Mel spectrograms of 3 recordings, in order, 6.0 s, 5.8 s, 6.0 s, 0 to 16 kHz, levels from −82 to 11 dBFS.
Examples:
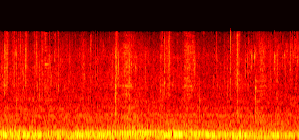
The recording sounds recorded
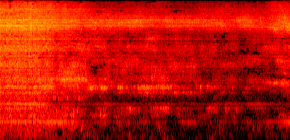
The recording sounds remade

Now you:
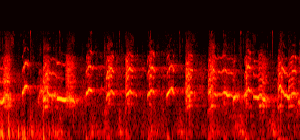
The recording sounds recorded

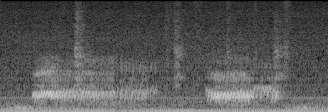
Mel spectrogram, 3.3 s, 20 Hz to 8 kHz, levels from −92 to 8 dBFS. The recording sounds recorded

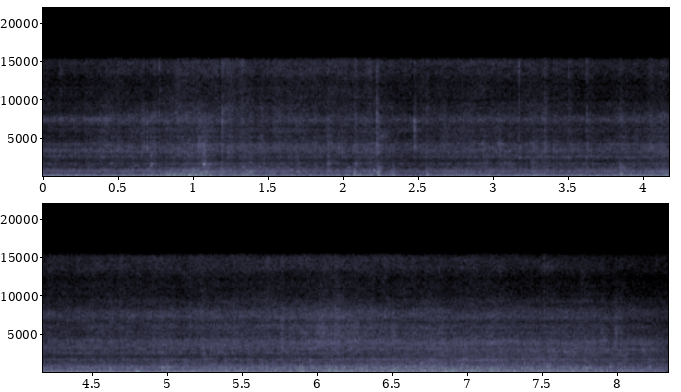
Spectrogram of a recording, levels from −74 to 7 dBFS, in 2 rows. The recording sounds remade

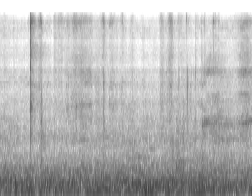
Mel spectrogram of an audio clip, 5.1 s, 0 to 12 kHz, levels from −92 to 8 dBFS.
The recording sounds remade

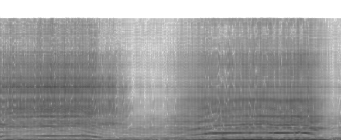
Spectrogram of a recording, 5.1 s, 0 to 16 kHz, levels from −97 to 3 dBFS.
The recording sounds remade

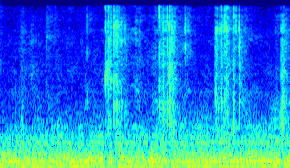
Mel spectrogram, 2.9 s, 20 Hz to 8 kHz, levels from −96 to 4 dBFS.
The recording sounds remade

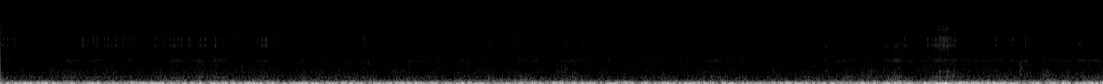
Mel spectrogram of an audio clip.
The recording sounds remade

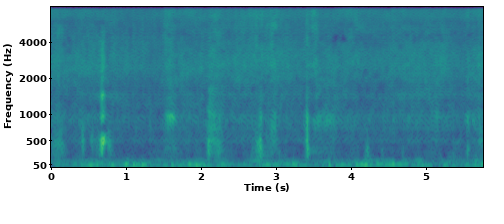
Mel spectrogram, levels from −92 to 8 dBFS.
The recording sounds remade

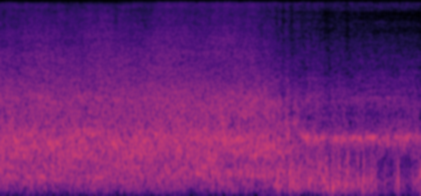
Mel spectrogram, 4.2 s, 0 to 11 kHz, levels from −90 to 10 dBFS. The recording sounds recorded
